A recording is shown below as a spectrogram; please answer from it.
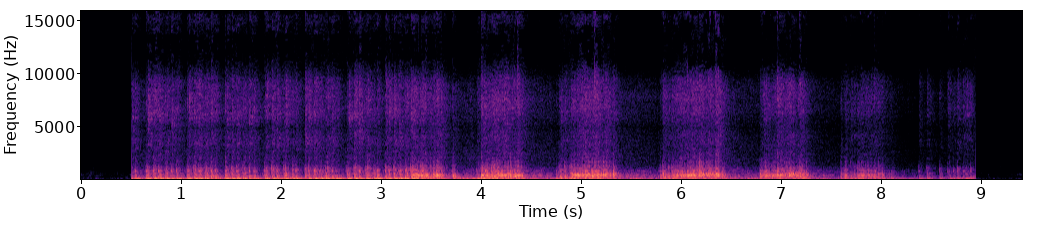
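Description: A small-block car engine with quad center exhaust rumbles loudly and steadily with a deep exhaust note, rising in several revving surges before cutting off.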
